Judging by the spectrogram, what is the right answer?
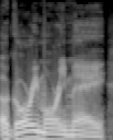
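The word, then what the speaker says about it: Aghori Mhori Mei: I've already talked about his proclivity for weird titles, but it's called Agori Mori Me, which is spelled Aghori, Agori, Mhori, Mori, Mei, May.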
